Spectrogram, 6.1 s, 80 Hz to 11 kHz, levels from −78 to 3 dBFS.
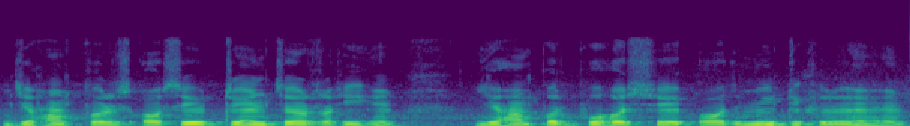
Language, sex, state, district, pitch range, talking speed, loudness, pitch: Hindi, male, Madhya Pradesh, Katni, 130-145 Hz, 130 wpm, -15 LUFS, 140 Hz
